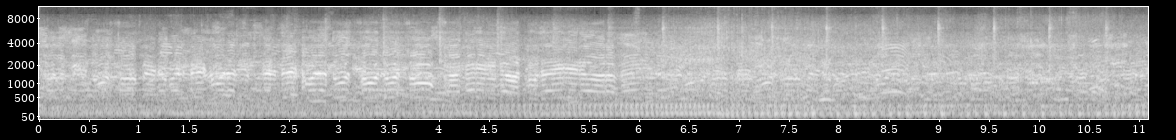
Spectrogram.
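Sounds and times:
people talking: 0.0 - 11.0
motorcycle engine running: 0.2 - 11.0.

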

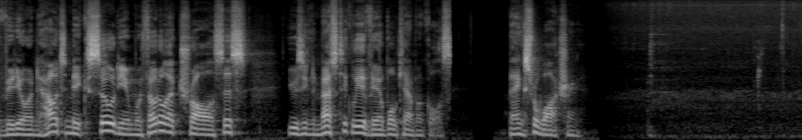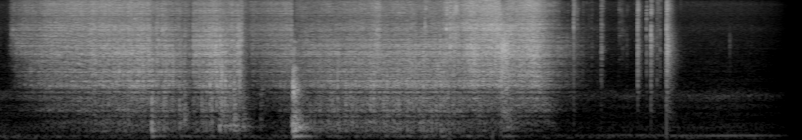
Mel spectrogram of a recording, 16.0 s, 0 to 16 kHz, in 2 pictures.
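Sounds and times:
sharp pops: 7.6 - 14.8
sodium hissing in water: 8.1 - 14.0
small crackles: 9.1 - 15.4.

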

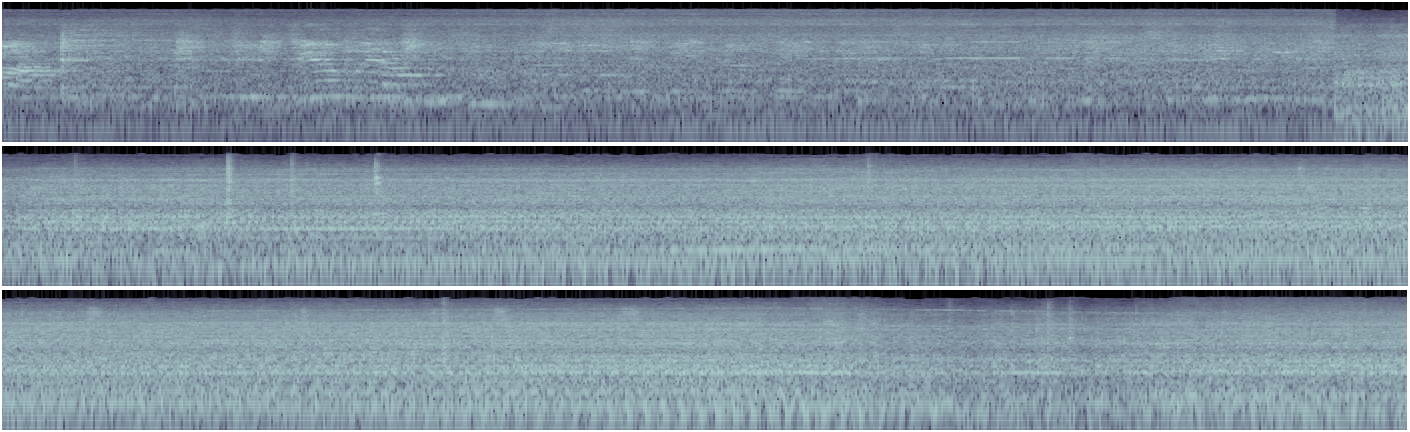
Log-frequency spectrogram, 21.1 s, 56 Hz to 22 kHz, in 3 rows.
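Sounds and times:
diesel truck engine running: 0.0 - 21.0.

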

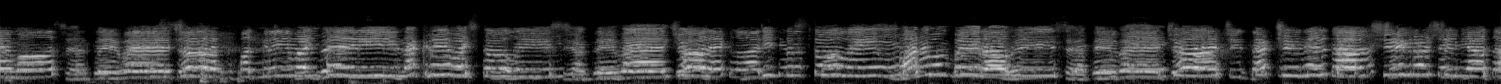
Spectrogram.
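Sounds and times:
children singing a carol: 0.0 - 15.0.

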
